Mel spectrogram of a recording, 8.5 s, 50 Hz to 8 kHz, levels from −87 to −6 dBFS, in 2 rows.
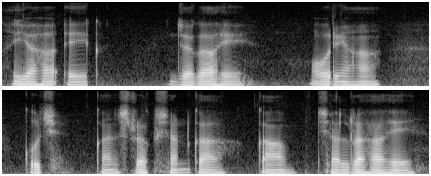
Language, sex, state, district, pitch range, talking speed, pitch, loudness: Hindi, male, Bihar, Darbhanga, 95-100 Hz, 100 wpm, 100 Hz, -20 LUFS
